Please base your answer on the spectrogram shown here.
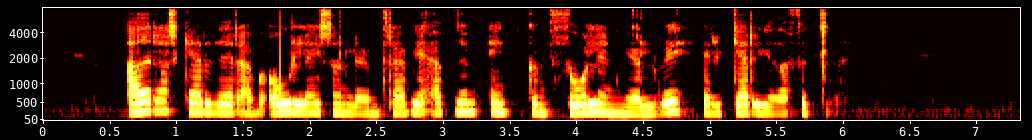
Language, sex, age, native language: Icelandic, female, 20-29, Icelandic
